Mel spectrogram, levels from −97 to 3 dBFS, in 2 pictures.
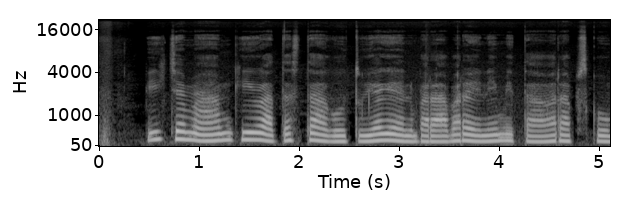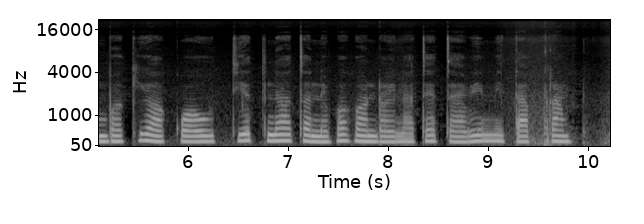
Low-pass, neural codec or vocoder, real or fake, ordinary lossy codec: none; none; real; none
